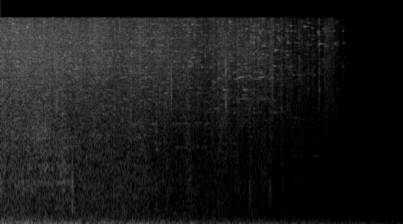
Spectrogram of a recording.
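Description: Shattering sound effect of stone breaking up, with debris crumbling and scattering. It dies away steadily, and its hiss cuts off suddenly about three and a half seconds in, leaving a faint low rumble that fades out.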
